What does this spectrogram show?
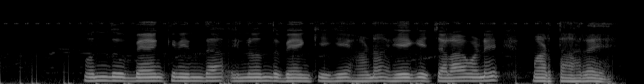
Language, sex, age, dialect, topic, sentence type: Kannada, female, 51-55, Coastal/Dakshin, banking, question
